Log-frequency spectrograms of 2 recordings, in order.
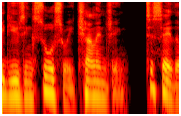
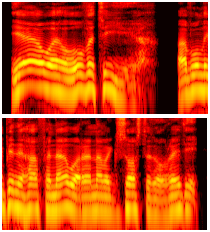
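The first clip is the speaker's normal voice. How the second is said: raised Scottish voice, loud at first; bow out jokingly in broad Scots; playful Scottish grumble; jokey Scottish colleague; 3 semitones higher, 4 dB louder than usual. Acted.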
